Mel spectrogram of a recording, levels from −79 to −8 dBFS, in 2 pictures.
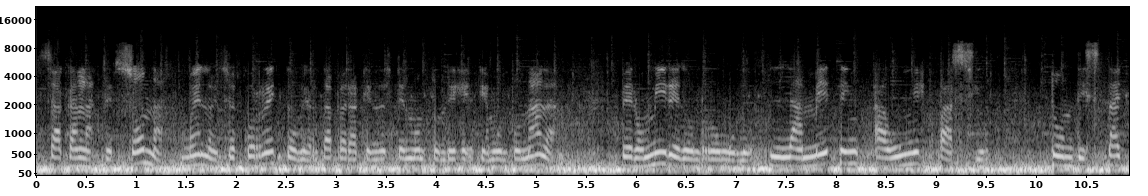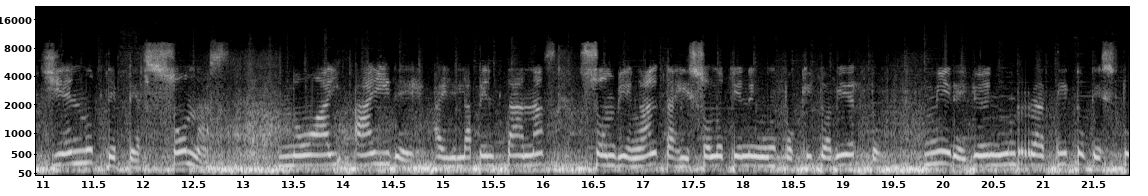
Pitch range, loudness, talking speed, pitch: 140-175 Hz, -22 LUFS, 145 wpm, 150 Hz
